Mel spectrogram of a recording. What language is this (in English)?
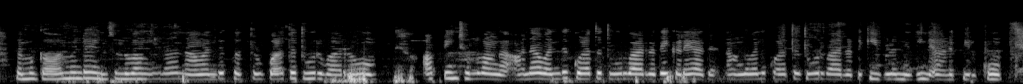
Tamil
